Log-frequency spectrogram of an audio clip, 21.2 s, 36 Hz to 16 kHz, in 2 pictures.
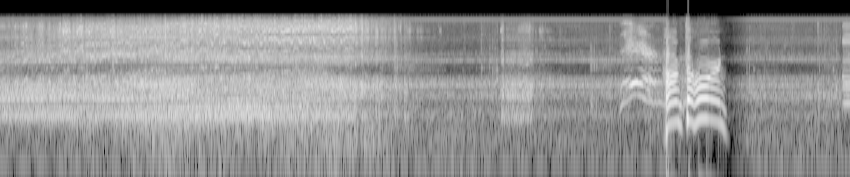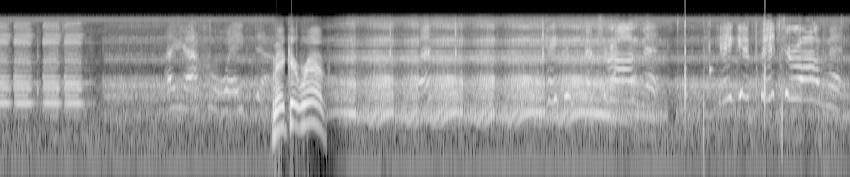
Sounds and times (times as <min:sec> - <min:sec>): Truck: 0:00.0 - 0:07.5, 0:09.3 - 0:13.9, 0:14.7 - 0:21.2.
